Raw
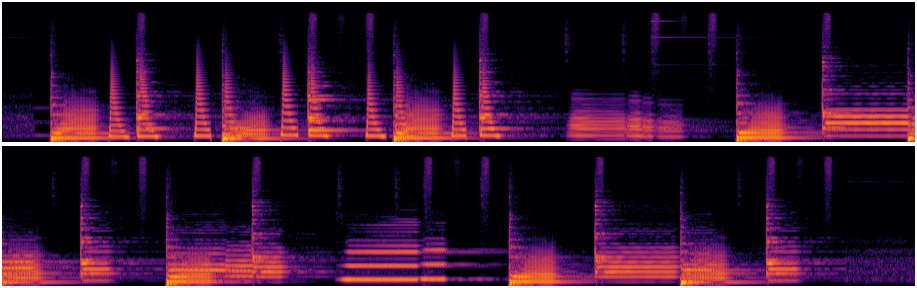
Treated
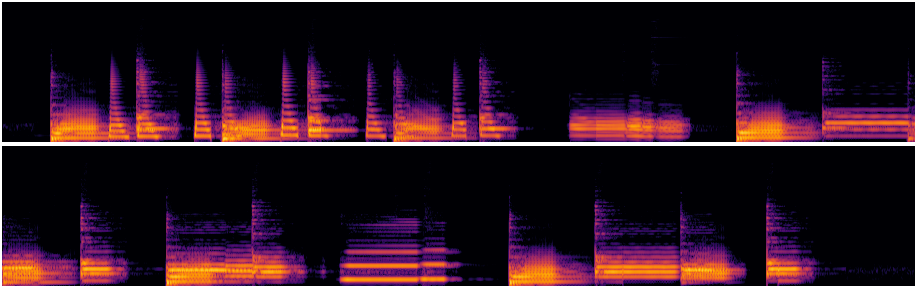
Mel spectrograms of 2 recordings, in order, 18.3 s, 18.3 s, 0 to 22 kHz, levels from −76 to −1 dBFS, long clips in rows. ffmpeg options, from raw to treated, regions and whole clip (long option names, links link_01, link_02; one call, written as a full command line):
ffmpeg -i in.wav -filter_complex "[0:a]asettb=1/sr,asplit=3[link_01][link_02][link_03];[link_01]atrim=end=3.184[link_04];[link_02]atrim=start=3.18:end=5.94,asetpts=PTS-STARTPTS,afade=type=in:duration=0.004:curve=qsin,afade=type=out:start_time=2.756:duration=0.004:curve=qsin,equalizer=frequency=280:width=5.1:gain=-4.5,flanger=delay=1.3:depth=1.9:regen=54:speed=1.3:shape=triangular[link_05];[link_03]atrim=start=5.936[link_06];[link_04][link_05]acrossfade=duration=0.004:curve1=hsin:curve2=qsin[link_07];[link_07][link_06]acrossfade=duration=0.004:curve1=qsin:curve2=hsin,asettb=1/sr,asplit=3[link_08][link_09][link_10];[link_08]atrim=end=8.104[link_11];[link_09]atrim=start=8.1:end=9.14,asetpts=PTS-STARTPTS,afade=type=in:duration=0.004:curve=qsin,afade=type=out:start_time=1.036:duration=0.004:curve=qsin,bandreject=frequency=123.8:width_type=h:width=4,bandreject=frequency=247.6:width_type=h:width=4,bandreject=frequency=371.4:width_type=h:width=4,bandreject=frequency=495.2:width_type=h:width=4,bandreject=frequency=619:width_type=h:width=4,bandreject=frequency=742.8:width_type=h:width=4,bandreject=frequency=866.6:width_type=h:width=4,bandreject=frequency=990.4:width_type=h:width=4,bandreject=frequency=1114.2:width_type=h:width=4,bandreject=frequency=1238:width_type=h:width=4,bandreject=frequency=1361.8:width_type=h:width=4,bandreject=frequency=1485.6:width_type=h:width=4,bandreject=frequency=1609.4:width_type=h:width=4,bandreject=frequency=1733.2:width_type=h:width=4,bandreject=frequency=1857:width_type=h:width=4,bandreject=frequency=1980.8:width_type=h:width=4,bandreject=frequency=2104.6:width_type=h:width=4,bandreject=frequency=2228.4:width_type=h:width=4,bandreject=frequency=2352.2:width_type=h:width=4,bandreject=frequency=2476:width_type=h:width=4,bandreject=frequency=2599.8:width_type=h:width=4,bandreject=frequency=2723.6:width_type=h:width=4,bandreject=frequency=2847.4:width_type=h:width=4,bandreject=frequency=2971.2:width_type=h:width=4,bandreject=frequency=3095:width_type=h:width=4,bandreject=frequency=3218.8:width_type=h:width=4,bandreject=frequency=3342.6:width_type=h:width=4,bandreject=frequency=3466.4:width_type=h:width=4,bandreject=frequency=3590.2:width_type=h:width=4,bandreject=frequency=3714:width_type=h:width=4,bandreject=frequency=3837.8:width_type=h:width=4,bandreject=frequency=3961.6:width_type=h:width=4,bandreject=frequency=4085.4:width_type=h:width=4,bandreject=frequency=4209.2:width_type=h:width=4,bandreject=frequency=4333:width_type=h:width=4,acompressor=threshold=-37dB:ratio=2:attack=3.2:release=140:knee=1:detection=peak[link_12];[link_10]atrim=start=9.136[link_13];[link_11][link_12]acrossfade=duration=0.004:curve1=hsin:curve2=qsin[link_14];[link_14][link_13]acrossfade=duration=0.004:curve1=qsin:curve2=hsin,asettb=1/sr,asplit=3[link_15][link_16][link_17];[link_15]atrim=end=15.334[link_18];[link_16]atrim=start=15.33:end=16.89,asetpts=PTS-STARTPTS,afade=type=in:duration=0.004:curve=qsin,afade=type=out:start_time=1.556:duration=0.004:curve=qsin,agate=range=-33dB:threshold=-30dB:ratio=3:release=100:detection=peak,highpass=frequency=230:width=0.5412,highpass=frequency=230:width=1.3066[link_19];[link_17]atrim=start=16.886[link_20];[link_18][link_19]acrossfade=duration=0.004:curve1=hsin:curve2=qsin[link_21];[link_21][link_20]acrossfade=duration=0.004:curve1=qsin:curve2=hsin,firequalizer=gain_entry='entry(110,0);entry(480,10);entry(720,-4);entry(1300,-18);entry(2000,-9);entry(4500,-26)':delay=0.05:min_phase=1,agate=range=-24dB:threshold=-38dB:ratio=16:detection=peak,equalizer=frequency=4200:width_type=o:width=2.5:gain=12.5,volume=2dB" out.wav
